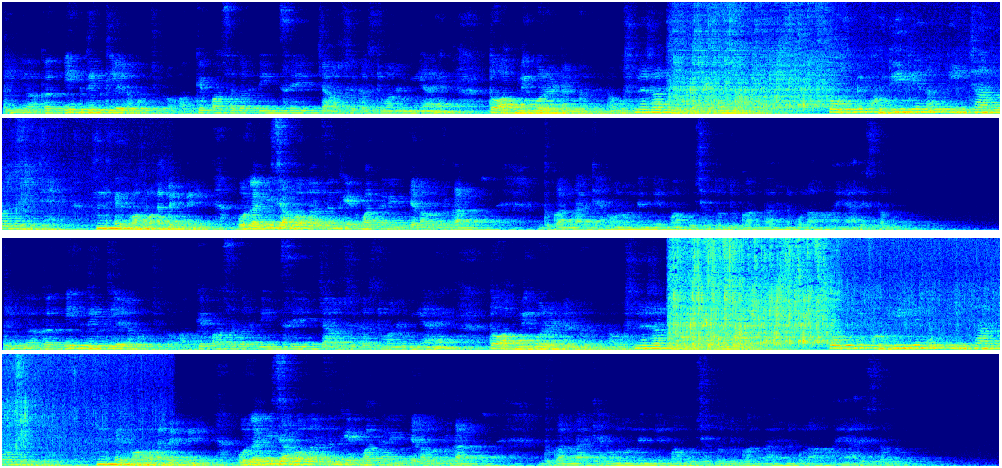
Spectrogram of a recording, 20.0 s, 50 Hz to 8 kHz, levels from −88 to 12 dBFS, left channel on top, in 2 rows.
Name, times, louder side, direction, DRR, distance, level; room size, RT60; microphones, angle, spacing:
voice 1, 0.0-7.8 8.3-14.8 15.3-18.8, equal, 65° left, -2 dB, 1.4 m, -27 dB
sound 1, 6.6-11.7, right 8 dB, 70° right, 0.5 m, -30 dB
11.5 x 8.3 x 5.3 m, 1.5 s
head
